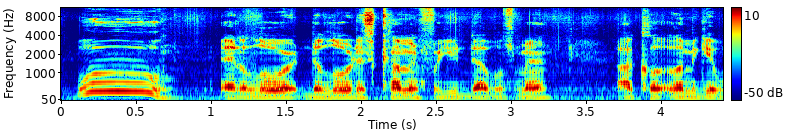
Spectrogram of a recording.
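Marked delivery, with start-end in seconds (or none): 0.1-0.8 high whoop; preacher's whoop. Real, not acted. Preacher whooping high at the judgment verse. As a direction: whoop it out high like a revival shout.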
